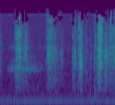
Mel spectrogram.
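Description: Faint handling noises, a few soft clicks and rustles, as a ribbon hair bow with small sewn-on jingle bells is turned in the hands, over a steady low hum.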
